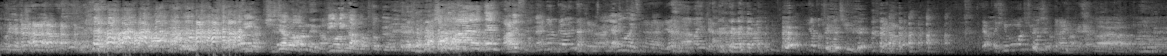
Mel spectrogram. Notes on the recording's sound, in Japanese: 秋葉原ZERO-Gで行われた。YouTube公開収録ライブ「辞める勇気としがみつく美学」。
